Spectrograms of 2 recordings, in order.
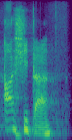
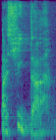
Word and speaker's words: Ashita: Ashita. – Ashita.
